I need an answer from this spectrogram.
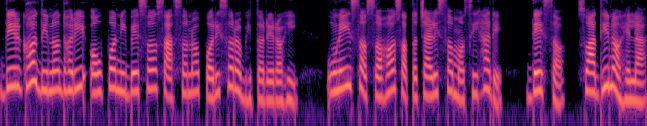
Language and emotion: Odia, neutral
